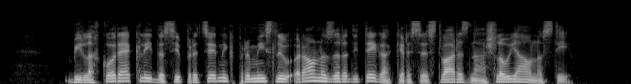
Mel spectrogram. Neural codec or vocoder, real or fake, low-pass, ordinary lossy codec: codec, 16 kHz, 2 kbps, X-Codec, WavLM features, trained on Multilingual LibriSpeech; fake; none; none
